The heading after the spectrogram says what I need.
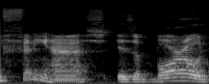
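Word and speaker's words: Phinehas: going to begin with his name the name Finney has is a borrowed name from the Egyptian language in Hebrew his name would have been pronounced pin Haas but his name is not Hebrew his name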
